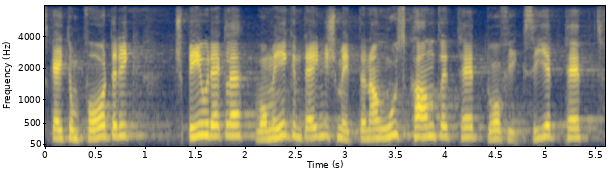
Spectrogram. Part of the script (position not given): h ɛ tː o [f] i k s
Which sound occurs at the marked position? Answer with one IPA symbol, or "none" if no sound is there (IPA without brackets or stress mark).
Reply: f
